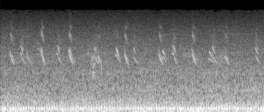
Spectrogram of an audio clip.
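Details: Baby American robins, nestlings in Georgia, give quick high chirps that rise and fall in clusters, repeated several times a second, over a steady low hum.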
